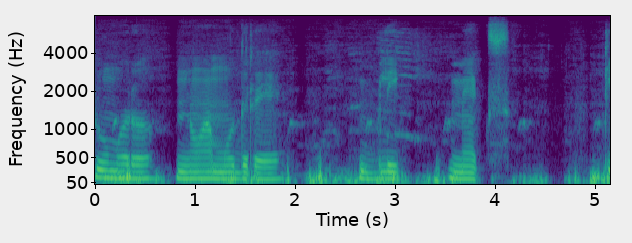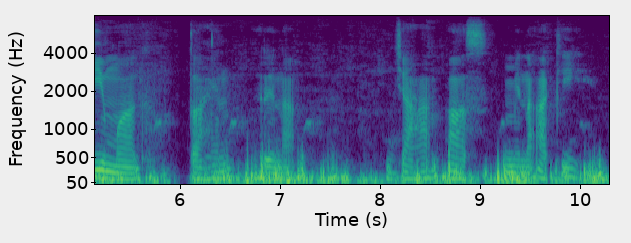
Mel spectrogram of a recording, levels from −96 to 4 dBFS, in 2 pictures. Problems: constant background noise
